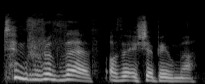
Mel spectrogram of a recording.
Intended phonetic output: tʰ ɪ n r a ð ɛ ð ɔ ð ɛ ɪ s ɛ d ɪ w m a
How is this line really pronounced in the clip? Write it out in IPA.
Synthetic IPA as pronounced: tʰ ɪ m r ə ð ɛ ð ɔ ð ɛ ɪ ʃ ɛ b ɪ w m a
